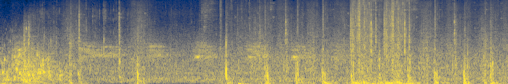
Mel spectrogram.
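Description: Footsteps thud quickly on hard ground and a metal grating.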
